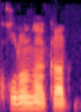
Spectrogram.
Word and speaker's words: コロナ禍: ラジオとかでコロナ禍って言ってた時に、ああ、合ってた。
